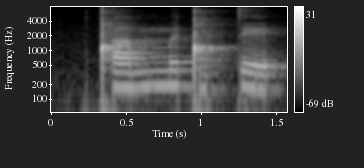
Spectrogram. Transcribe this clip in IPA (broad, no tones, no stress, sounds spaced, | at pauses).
ǃʰ a mː ɘ ɡ͡ǃ ɐ tː e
